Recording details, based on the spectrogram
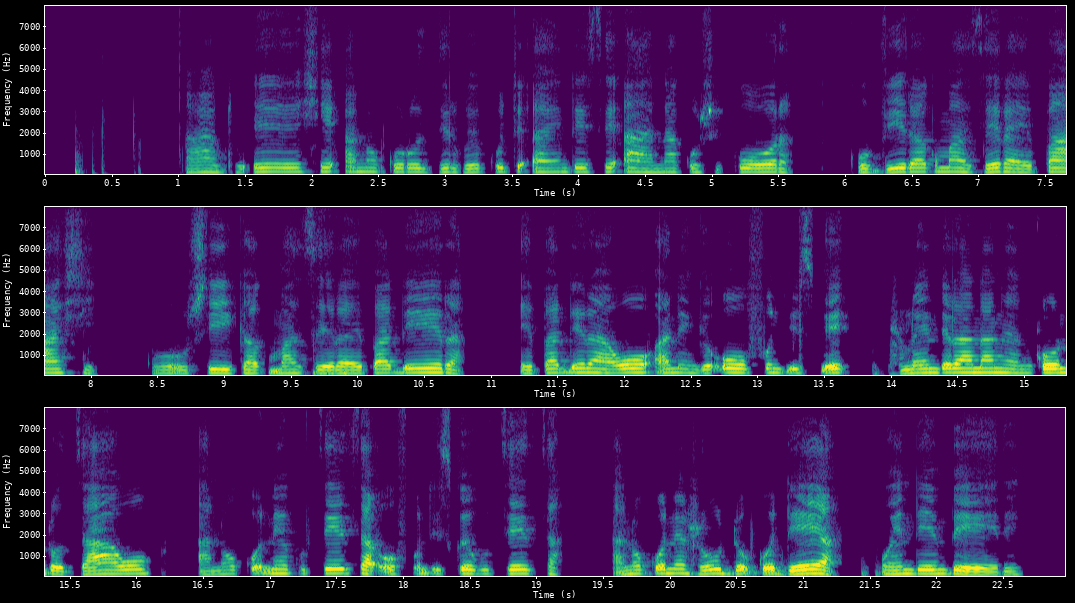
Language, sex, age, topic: Ndau, female, 36-49, education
